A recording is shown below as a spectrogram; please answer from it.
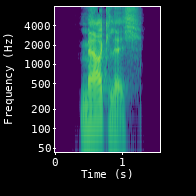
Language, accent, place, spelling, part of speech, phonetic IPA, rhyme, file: German, Germany, Berlin, merklich, adjective, [ˈmɛʁklɪç], -ɛʁklɪç, De-merklich.ogg
- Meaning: 1. appreciable, noticeable 2. distinct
